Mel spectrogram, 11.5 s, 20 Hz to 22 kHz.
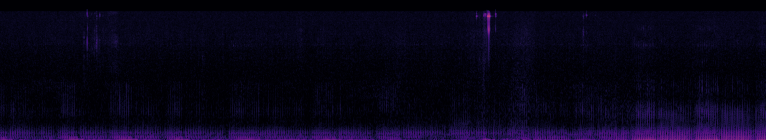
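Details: A 10-week-old kitten purring: a steady low rumble with a faint pulsing rhythm, energy concentrated in the bass, quiet and continuous throughout with a few soft clicks and rustles.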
